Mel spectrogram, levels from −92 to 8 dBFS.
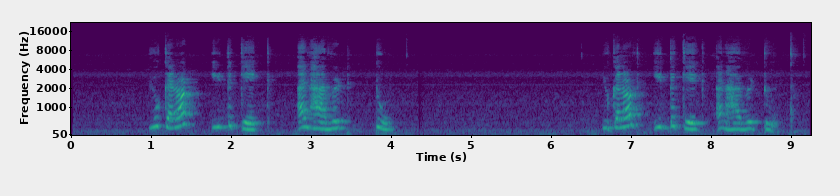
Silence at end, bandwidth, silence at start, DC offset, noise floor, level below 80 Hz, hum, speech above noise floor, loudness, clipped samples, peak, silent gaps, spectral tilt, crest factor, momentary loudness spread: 0.2 s; 15 kHz; 1 s; under 0.1%; -65 dBFS; -68 dBFS; none; 29 dB; -36 LUFS; under 0.1%; -16 dBFS; none; -4 dB/octave; 22 dB; 16 LU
